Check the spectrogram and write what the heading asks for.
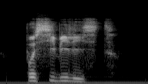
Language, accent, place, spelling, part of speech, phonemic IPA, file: French, France, Lyon, possibiliste, adjective / noun, /pɔ.si.bi.list/, LL-Q150 (fra)-possibiliste.wav
- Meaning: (adjective) possibilist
